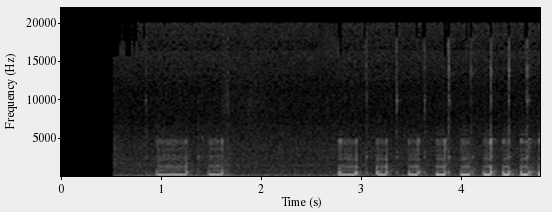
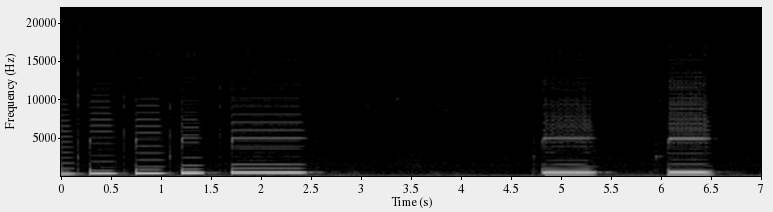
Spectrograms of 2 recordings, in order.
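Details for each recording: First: DIY ESP32 Stylophone-style synth with an I2S audio chip and speaker, on its first hardware test. Short, low beeping notes each end in a sharp click because the code stops the tone immediately on key release, with no fade-out. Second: DIY ESP32 Stylophone-style synth with an I2S DAC. Short tones at rising pitches each tail off smoothly to nothing with no click; a clean release.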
